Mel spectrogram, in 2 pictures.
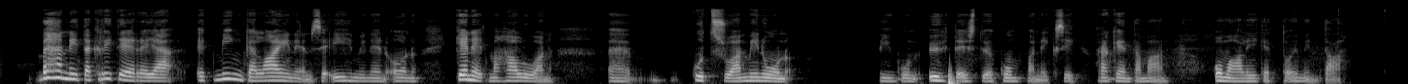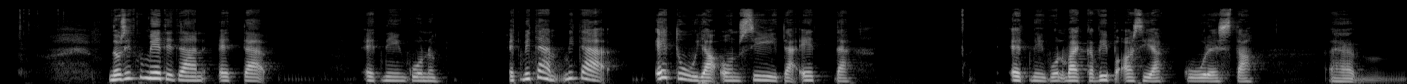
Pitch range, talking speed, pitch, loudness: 150-195 Hz, 80 wpm, 170 Hz, -24 LUFS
